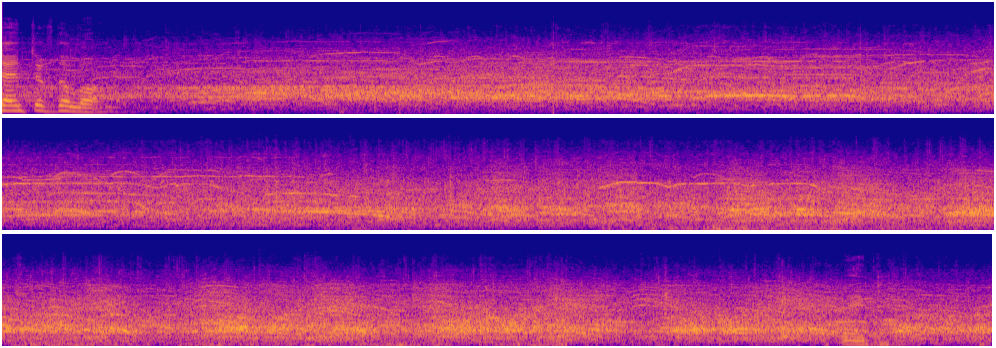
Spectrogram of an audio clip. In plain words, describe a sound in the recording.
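A large crowd claps and applauds.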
